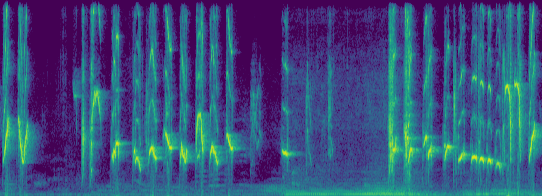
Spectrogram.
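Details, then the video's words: Energetic greater green leafbird song played to prompt a young bird to start singing: fast series of clipped chirps and down-slurred whistles, a pause with a steady low hum, then the rapid chatter returns. "PANCINGAN CUCAK IJO GACOR UNTUK MEMANCING CUCAK IJO BAHAN BELAJAR BUNYI"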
